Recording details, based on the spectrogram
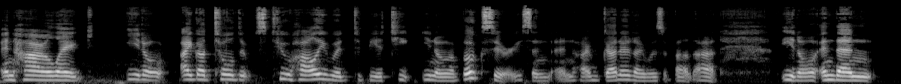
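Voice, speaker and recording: A woman of medium pitch speaks in a Scottish accent at a moderate pace, her intonation fairly even but her loudness swinging widely, in a dry, close sound with no echo. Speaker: author. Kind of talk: casual chat. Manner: halting.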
